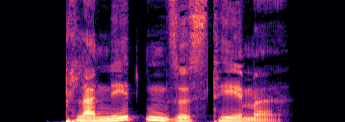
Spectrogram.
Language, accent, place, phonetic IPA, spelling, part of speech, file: German, Germany, Berlin, [plaˈneːtn̩zʏsˌteːmə], Planetensysteme, noun, De-Planetensysteme.ogg
- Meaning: nominative/accusative/genitive plural of Planetensystem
